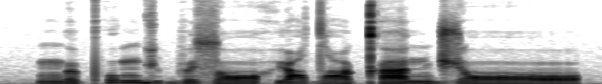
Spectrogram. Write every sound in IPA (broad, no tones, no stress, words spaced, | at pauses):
ŋœpʰoŋɡibø zɔːhyːdˤœː kʰa nd͡ʒɔː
